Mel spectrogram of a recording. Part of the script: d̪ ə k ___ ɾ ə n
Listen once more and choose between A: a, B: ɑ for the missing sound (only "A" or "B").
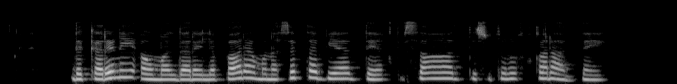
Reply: A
